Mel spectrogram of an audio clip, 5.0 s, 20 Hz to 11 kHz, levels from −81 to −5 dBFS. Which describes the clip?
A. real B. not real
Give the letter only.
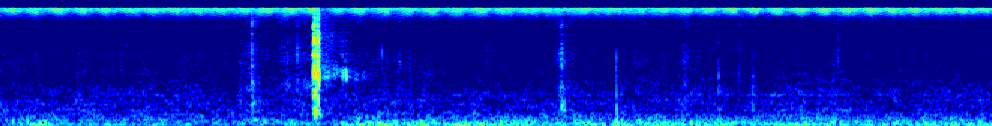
A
